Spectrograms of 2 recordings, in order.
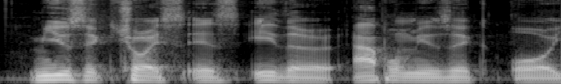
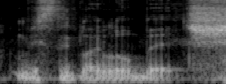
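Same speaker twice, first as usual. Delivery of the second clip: breathy whisper, half-laughing; 5 dB quieter than usual. Real, not acted. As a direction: whisper it, sleepy and amused. Tired, joking about sleeping.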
